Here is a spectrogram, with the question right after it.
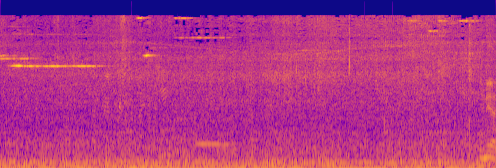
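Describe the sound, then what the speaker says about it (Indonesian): Dense, steady rumble of heavy, jammed traffic on the road to Masjidil Haram in Mecca, idling engines close by with a faint squeal or two and no clear voices. "Ini jalur menuju ke Masjidil Haram. Ini macet total, macet parah ini ya."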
